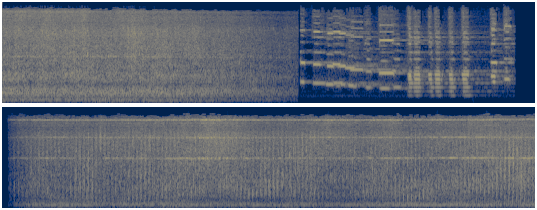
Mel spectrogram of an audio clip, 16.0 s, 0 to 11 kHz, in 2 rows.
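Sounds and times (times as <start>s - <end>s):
helicopter engine whine: 8.1s - 16.0s.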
